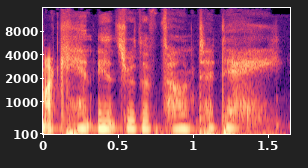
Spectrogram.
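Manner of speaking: a quiet weary aside; whispered excuse. Retold or imitated. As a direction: mutter the excuse under your breath. Imagined reluctant excuse.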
